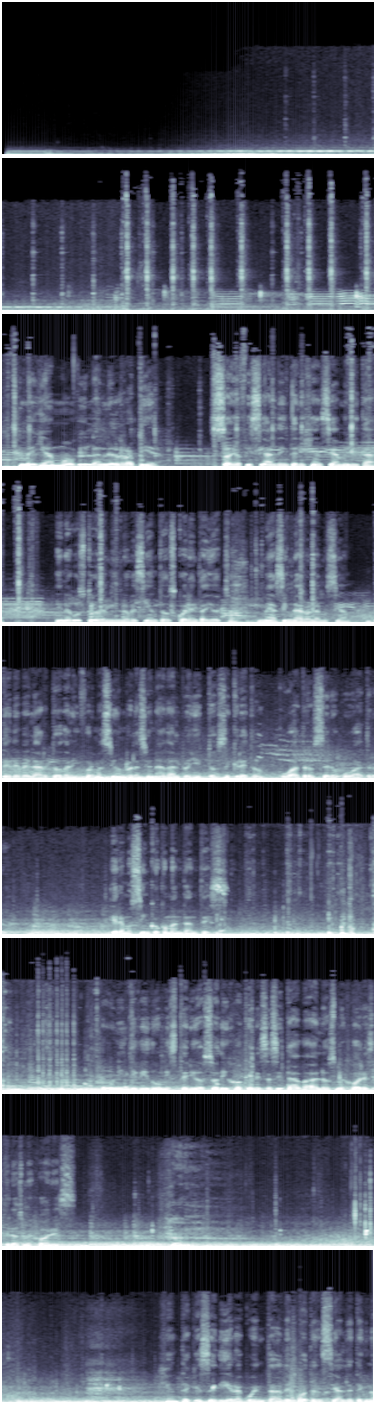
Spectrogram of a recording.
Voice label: spanish latin american video games

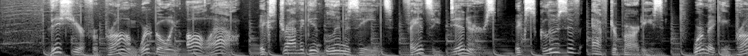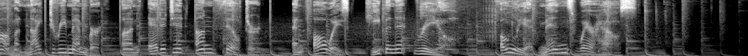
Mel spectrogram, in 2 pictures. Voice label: english american promos

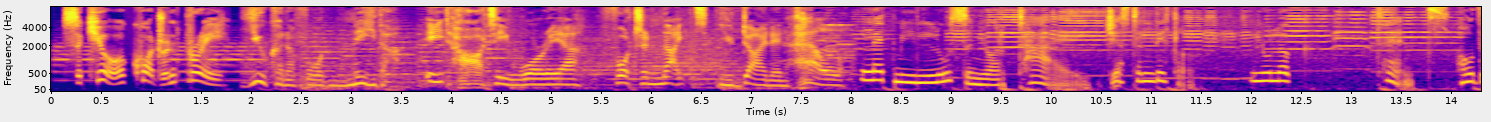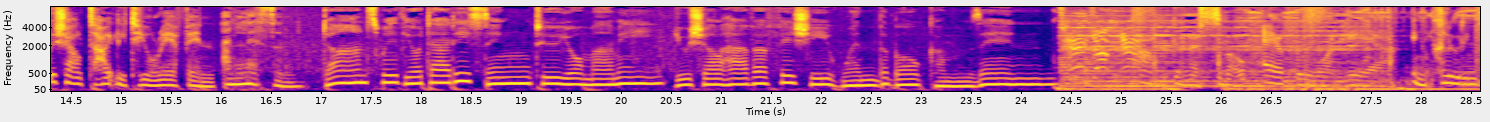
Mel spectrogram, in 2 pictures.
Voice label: english british animation

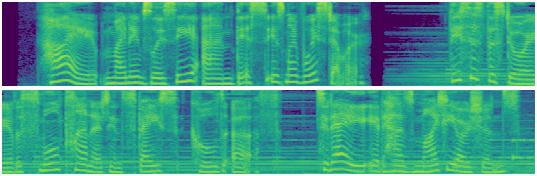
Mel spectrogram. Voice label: english australian commercial; Victoria, Australia

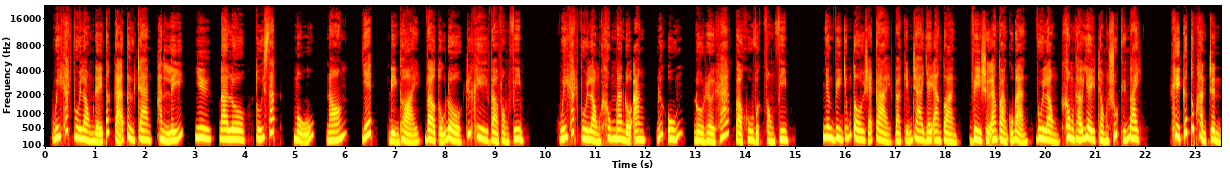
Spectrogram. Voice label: vietnamese audio guides

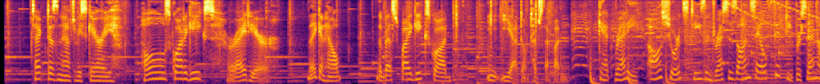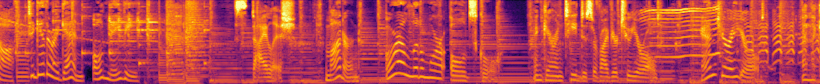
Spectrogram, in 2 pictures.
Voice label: english american commercial, Firm Voice; American English voice over professional

